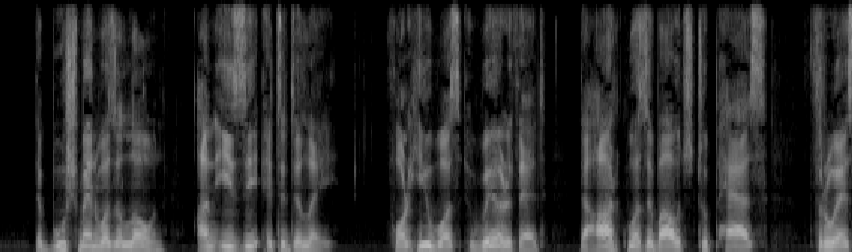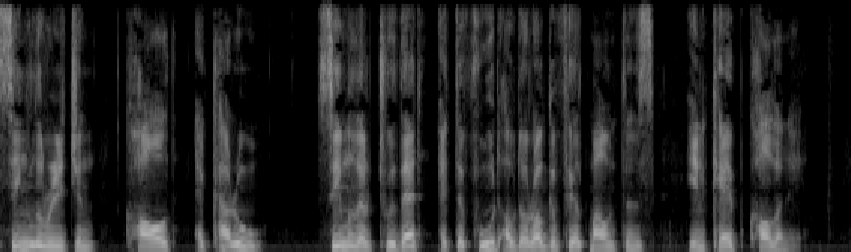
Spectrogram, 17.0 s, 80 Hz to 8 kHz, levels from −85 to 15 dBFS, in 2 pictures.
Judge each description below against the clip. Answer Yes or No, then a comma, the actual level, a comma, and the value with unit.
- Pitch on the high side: No, low, 135 Hz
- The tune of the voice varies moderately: Yes, average, 3.7 semitones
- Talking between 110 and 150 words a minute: Yes, slow, 135 wpm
